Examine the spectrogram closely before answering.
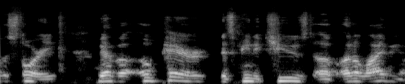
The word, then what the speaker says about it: au pair: Mother of Brazilian au pair charged in Fairfax County killing says she wants answers.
